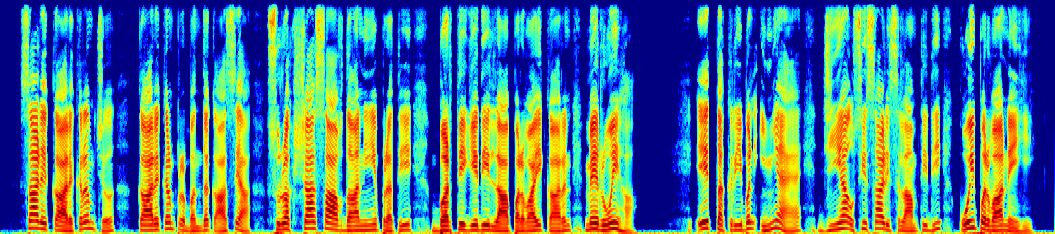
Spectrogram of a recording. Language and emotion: Dogri, angry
